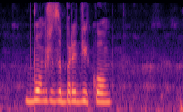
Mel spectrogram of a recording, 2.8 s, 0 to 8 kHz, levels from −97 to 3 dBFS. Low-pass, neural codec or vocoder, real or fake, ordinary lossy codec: 7.2 kHz; codec, 16 kHz, 8 kbps, FunCodec, trained on LibriTTS, 25 frames a second; fake; none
